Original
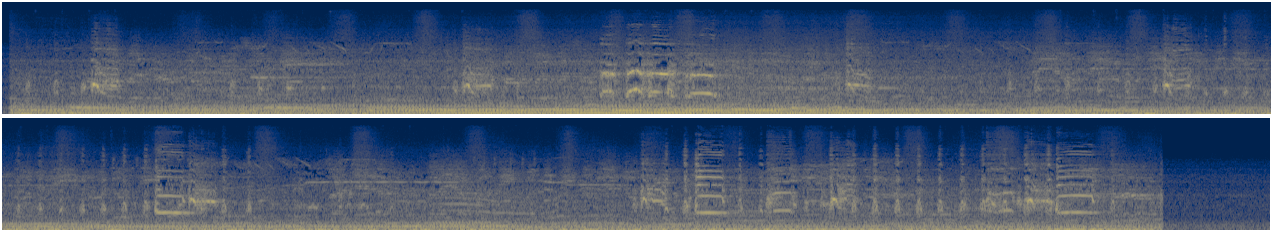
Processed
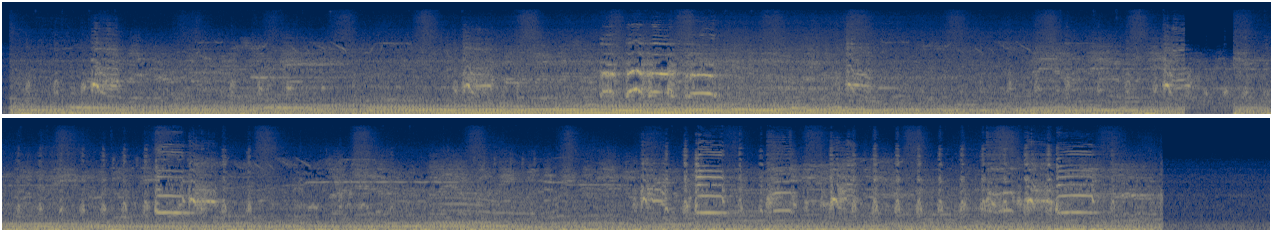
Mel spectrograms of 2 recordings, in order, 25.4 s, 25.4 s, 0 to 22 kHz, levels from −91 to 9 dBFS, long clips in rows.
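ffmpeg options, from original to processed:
ffmpeg -i in.wav -filter_complex "[0:a]asettb=1/sr,asplit=3[link_01][link_02][link_03];[link_01]atrim=end=11.824[link_04];[link_02]atrim=start=11.82:end=12.31,asetpts=PTS-STARTPTS,afade=type=in:duration=0.004:curve=qsin,afade=type=out:start_time=0.486:duration=0.004:curve=qsin,acrossover=split=340 2100:gain=0.0631 1 0.0708[link_05][link_06][link_07];[link_05][link_06][link_07]amix=inputs=3:normalize=0[link_08];[link_03]atrim=start=12.306[link_09];[link_04][link_08]acrossfade=duration=0.004:curve1=hsin:curve2=qsin[link_10];[link_10][link_09]acrossfade=duration=0.004:curve1=qsin:curve2=hsin" out.wav

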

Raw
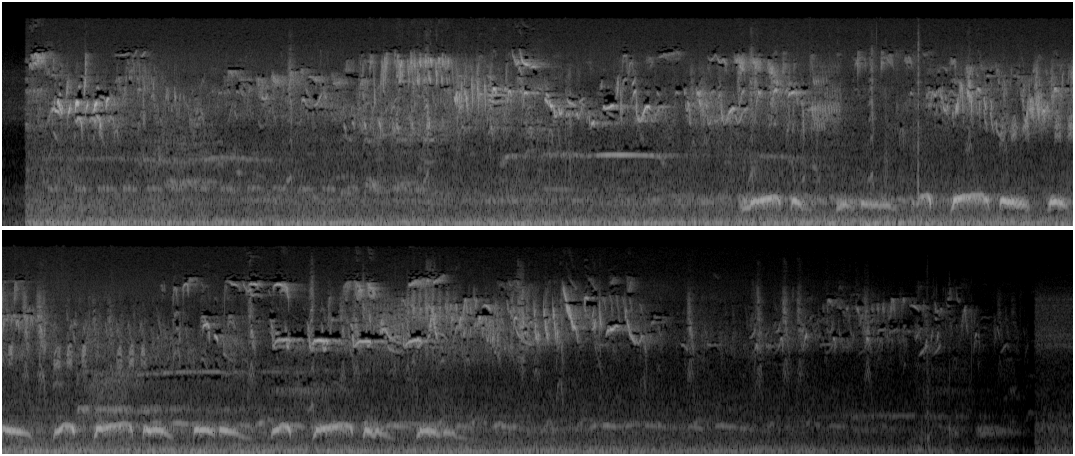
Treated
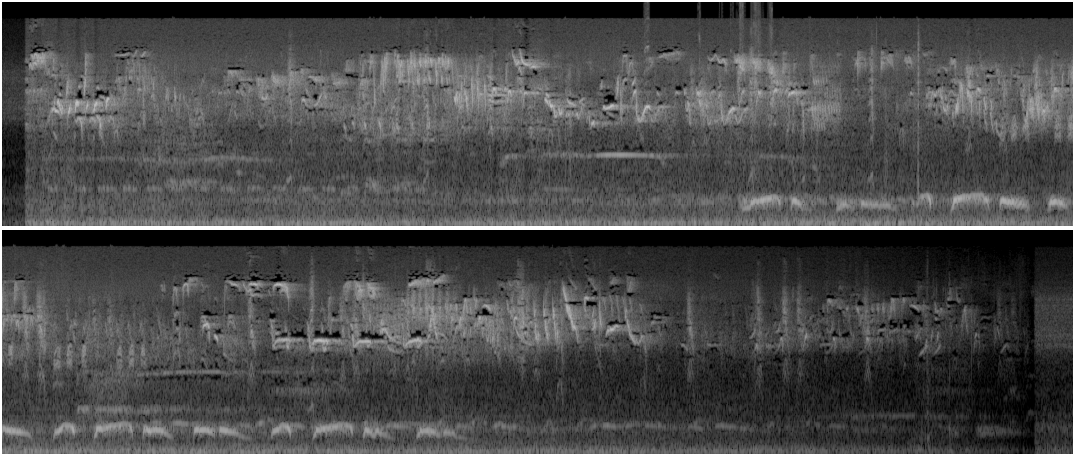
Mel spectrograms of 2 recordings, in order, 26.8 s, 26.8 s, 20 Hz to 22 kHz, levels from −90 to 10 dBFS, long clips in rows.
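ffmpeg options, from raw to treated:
ffmpeg -i in.wav -filter_complex "[0:a]asettb=1/sr,asplit=3[link_01][link_02][link_03];[link_01]atrim=end=7.944[link_04];[link_02]atrim=start=7.94:end=9.64,asetpts=PTS-STARTPTS,afade=type=in:duration=0.004:curve=qsin,afade=type=out:start_time=1.696:duration=0.004:curve=qsin,volume=22dB,asoftclip=hard,volume=-22dB[link_05];[link_03]atrim=start=9.636[link_06];[link_04][link_05]acrossfade=duration=0.004:curve1=hsin:curve2=qsin[link_07];[link_07][link_06]acrossfade=duration=0.004:curve1=qsin:curve2=hsin,highshelf=frequency=2300:gain=11.5,alimiter=level_in=9dB:limit=-1dB:release=50:level=0:latency=1,volume=-7dB" out.wav

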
